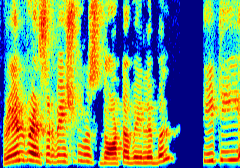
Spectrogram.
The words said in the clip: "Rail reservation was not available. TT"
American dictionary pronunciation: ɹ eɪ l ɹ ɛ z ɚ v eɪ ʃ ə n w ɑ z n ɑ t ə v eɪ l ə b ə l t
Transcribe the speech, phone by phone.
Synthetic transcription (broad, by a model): ɹ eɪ l ɹ ɛ z ɚ v eɪ ʃ ə n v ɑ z n ɑ t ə v eɪ l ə b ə l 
